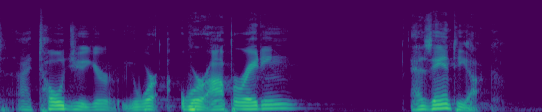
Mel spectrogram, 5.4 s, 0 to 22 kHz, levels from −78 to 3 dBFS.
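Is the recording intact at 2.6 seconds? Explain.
Yes, the speech at 2.6 seconds plays through cleanly, with no dropout, click, distortion or other fault at that moment.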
